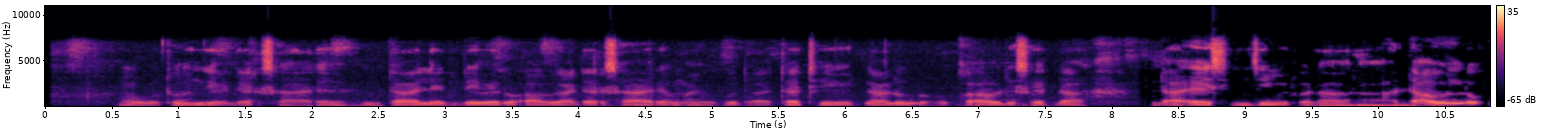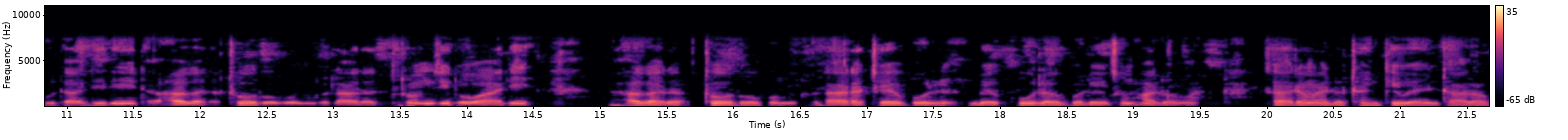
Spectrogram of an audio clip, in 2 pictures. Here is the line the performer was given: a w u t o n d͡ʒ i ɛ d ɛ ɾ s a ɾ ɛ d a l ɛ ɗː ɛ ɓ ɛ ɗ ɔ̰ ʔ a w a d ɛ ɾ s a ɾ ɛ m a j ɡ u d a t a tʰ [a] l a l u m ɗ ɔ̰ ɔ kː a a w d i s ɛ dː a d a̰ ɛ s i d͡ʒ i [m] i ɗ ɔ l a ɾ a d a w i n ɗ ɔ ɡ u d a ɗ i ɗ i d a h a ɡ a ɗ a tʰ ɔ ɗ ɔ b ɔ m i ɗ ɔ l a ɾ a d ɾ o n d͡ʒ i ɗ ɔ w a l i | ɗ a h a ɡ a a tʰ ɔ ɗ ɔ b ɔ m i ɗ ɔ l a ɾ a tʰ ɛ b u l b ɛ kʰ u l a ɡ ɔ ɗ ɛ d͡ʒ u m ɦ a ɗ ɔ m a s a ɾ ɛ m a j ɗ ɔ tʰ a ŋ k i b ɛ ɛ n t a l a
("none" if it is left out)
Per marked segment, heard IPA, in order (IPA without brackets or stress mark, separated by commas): i, m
